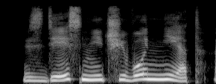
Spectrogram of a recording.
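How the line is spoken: Irritated man shouting. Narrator (Russian): раздраженно выкрикнул мужчина, выглянув из каменного мешка

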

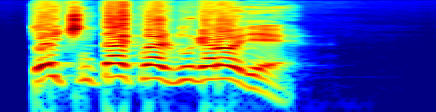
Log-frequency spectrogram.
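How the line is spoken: Joyful, confident shout. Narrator (Russian): закричал Пискун радостным и уверенным голосом

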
